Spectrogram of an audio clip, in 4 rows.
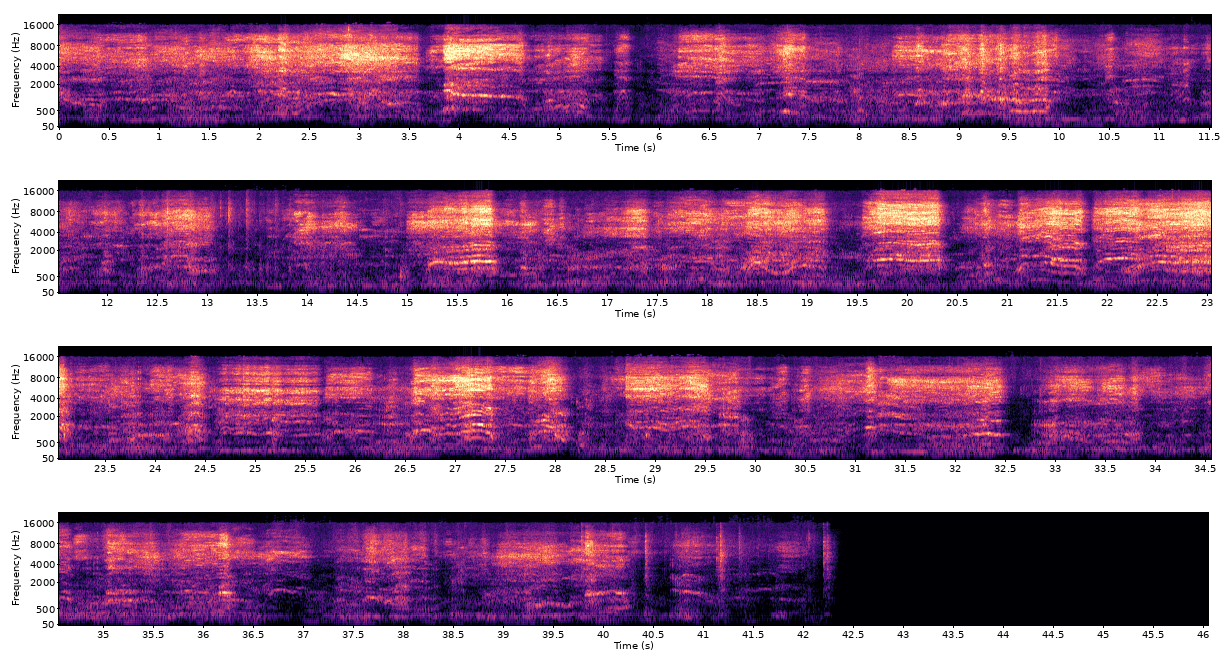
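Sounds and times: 
feeding pigs grunting and squealing: 0.0 - 42.3.

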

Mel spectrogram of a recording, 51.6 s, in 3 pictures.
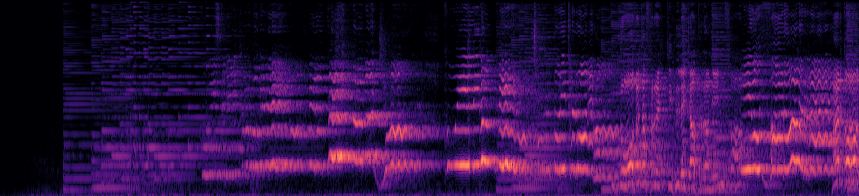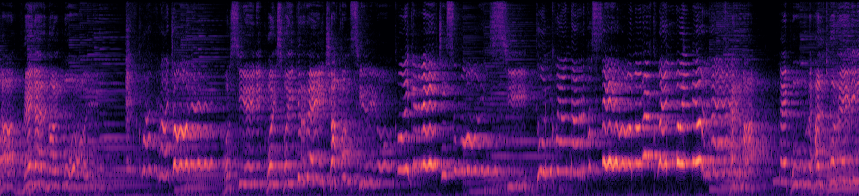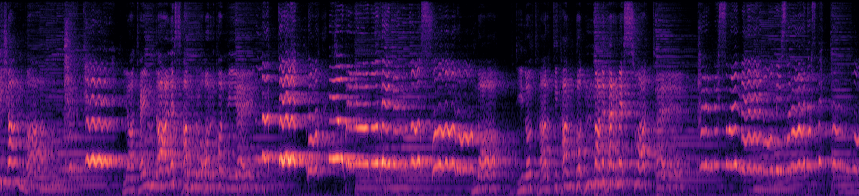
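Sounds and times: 
recitative singing: 4.0 - 51.5.

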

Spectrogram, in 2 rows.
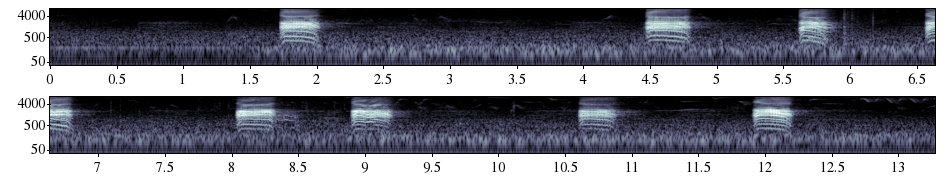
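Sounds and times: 
rook caw: 0.7 - 1.1, 1.7 - 2.2, 3.9 - 7.0, 8.0 - 9.4, 10.6 - 11.1, 11.9 - 12.4.

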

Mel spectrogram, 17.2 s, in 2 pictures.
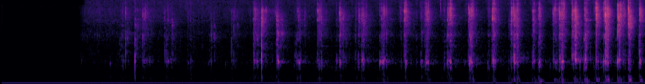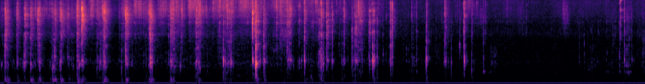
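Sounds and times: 
horse hoofbeats: 1.4 - 15.2.

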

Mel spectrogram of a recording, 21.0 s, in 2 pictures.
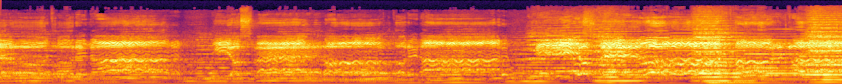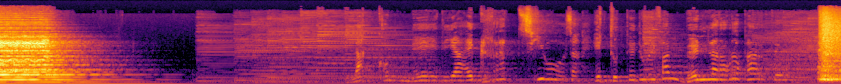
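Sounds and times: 
short duet: 0.0 - 12.4.

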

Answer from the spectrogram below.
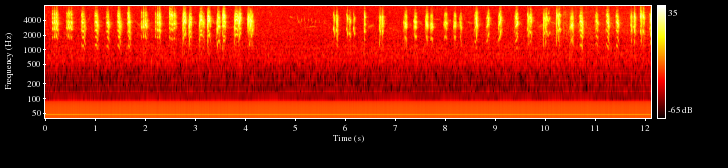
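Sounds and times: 
unmated male Eurasian reed warbler singing: 0.0 - 12.1.

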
